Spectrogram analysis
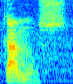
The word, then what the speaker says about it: Camus: Se escribe Camus, C-A-M-U-S, Albert Camus, pronunciación Albert Camus, porque es francés.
